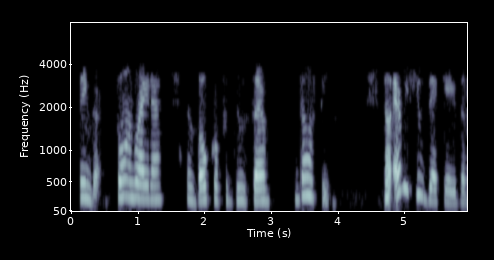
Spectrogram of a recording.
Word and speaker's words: Dossi: guys like most singers darcy pronounced like bossy grew up singing her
